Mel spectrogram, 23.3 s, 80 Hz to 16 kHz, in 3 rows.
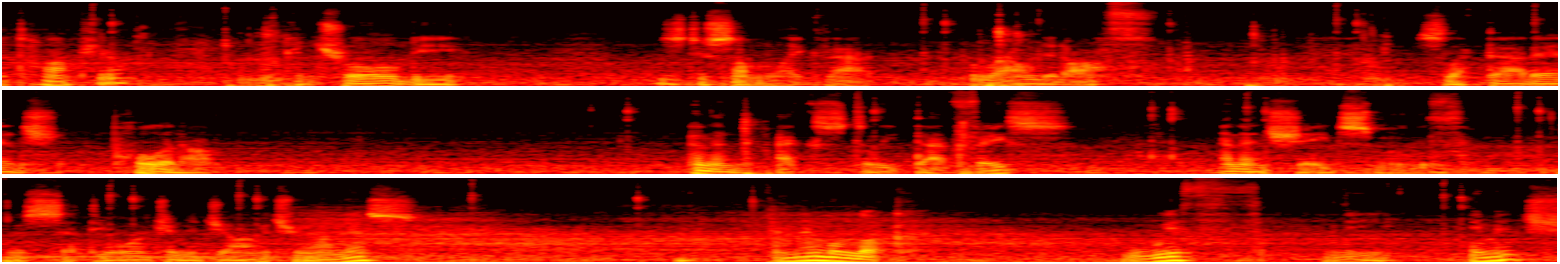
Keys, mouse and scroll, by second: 0.4 alt+shift+click, 1.3 ctrl+b, 5.0 alt+a, 5.2 middle click, 6.7 alt+shift+click, 7.7 click, 11.5 x, 12.6 Tab, 13.5 right click, 14.5-15.4 scroll down 1, 15.4 click, 15.4 scroll down 1, 17.1-17.6 scroll down 1, 17.9 click, 19.4 KP_1, 20.7-21.6 scroll down 3, 21.4-22.5 scroll up 3, 22.8 click.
